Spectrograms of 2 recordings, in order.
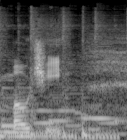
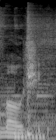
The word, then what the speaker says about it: mochi: But I completely forgot to get kagami mochi. Even if you don't eat it, that's important too, right? I was in a rush, okay? Yeah, that's how it's pronounced, right? Mochi with the ch sound.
